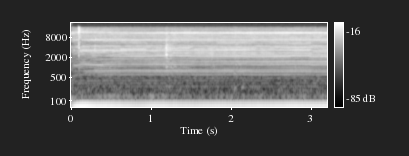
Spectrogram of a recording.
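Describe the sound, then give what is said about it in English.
A small vibrator buzzes steadily with a low, even electric hum that holds at constant loudness for a few seconds, with no one speaking over it. “That's not my phone, big boy. It's a vibrator.”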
